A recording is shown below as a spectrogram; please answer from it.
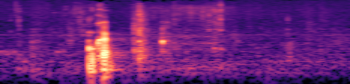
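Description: Quiet room tone from the meeting microphones, broken by a brief spoken "okay" and a short mouth or mic noise about half a second to a second in.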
